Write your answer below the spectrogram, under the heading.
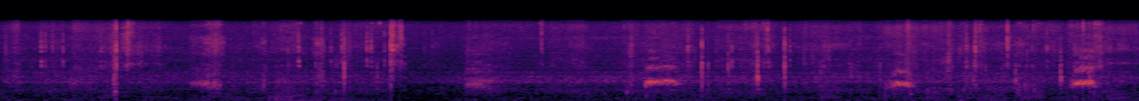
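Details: Goemon Shinobi, a recently rescued one-eyed domestic cat, making silly noises: five short, chirping trills spaced a few seconds apart amid quiet indoor rustling and soft thumps.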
